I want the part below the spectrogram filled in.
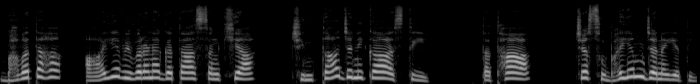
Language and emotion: Sanskrit, fearful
